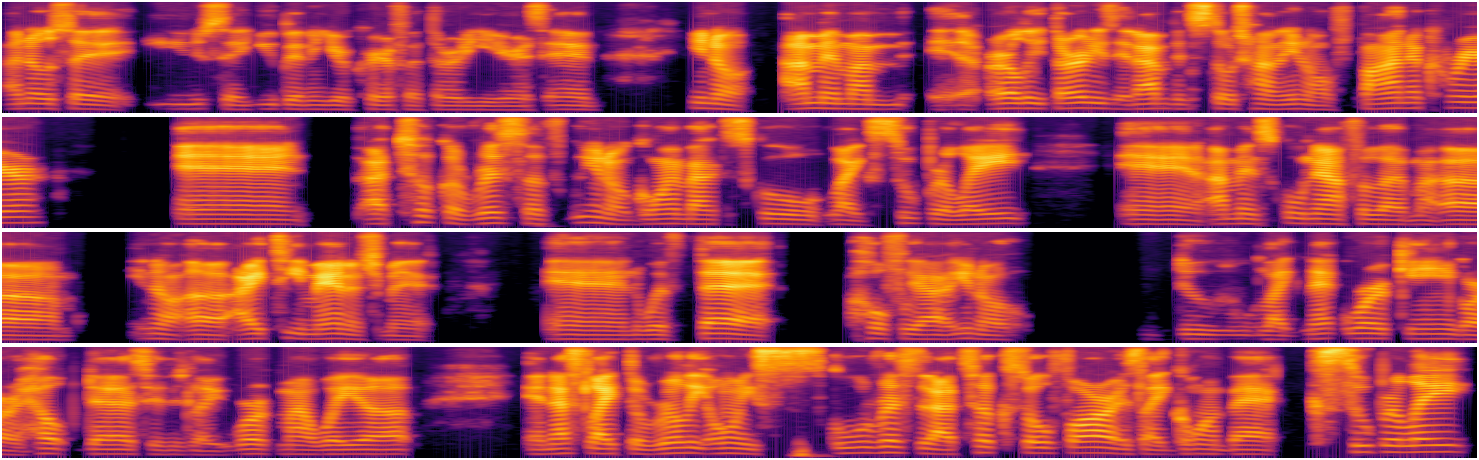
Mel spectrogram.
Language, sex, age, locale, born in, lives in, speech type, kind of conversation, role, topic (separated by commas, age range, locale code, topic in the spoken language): English, male, 30-34, en-US, United States, United States, conversation, unstructured, none, How do you decide which risks are worth taking and who to trust at work?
